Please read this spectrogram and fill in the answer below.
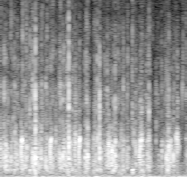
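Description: Audience applauding: a dense run of hand claps.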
